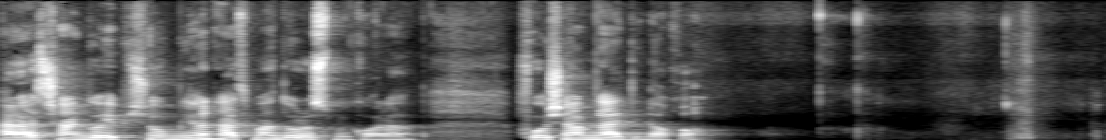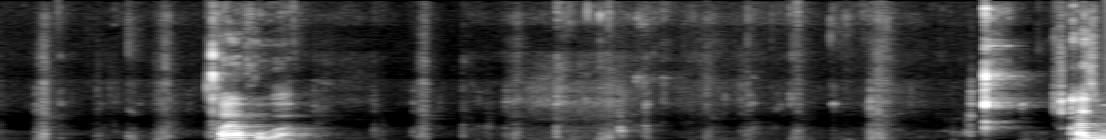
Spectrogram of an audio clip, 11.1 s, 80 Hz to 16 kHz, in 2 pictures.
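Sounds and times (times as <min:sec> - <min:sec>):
person chewing food: 0:04.1 - 0:10.9.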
